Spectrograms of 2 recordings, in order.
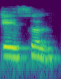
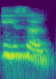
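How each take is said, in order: First: The word begins with an 'ay' vowel. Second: The word begins with an 'ee' vowel. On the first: The speaker calls it right. "इसको प्रोनाउंस करिए हम एसल" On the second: The speaker calls it wrong. "Not ईसल"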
